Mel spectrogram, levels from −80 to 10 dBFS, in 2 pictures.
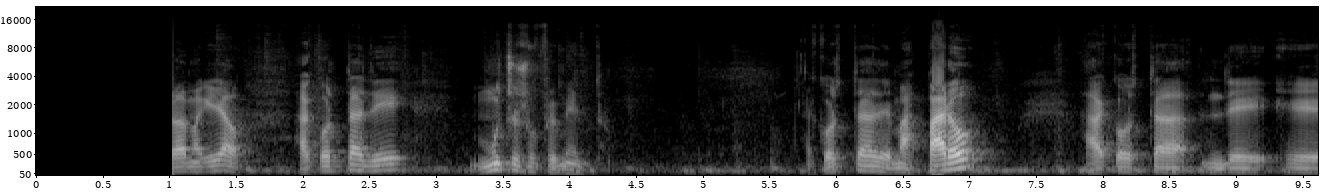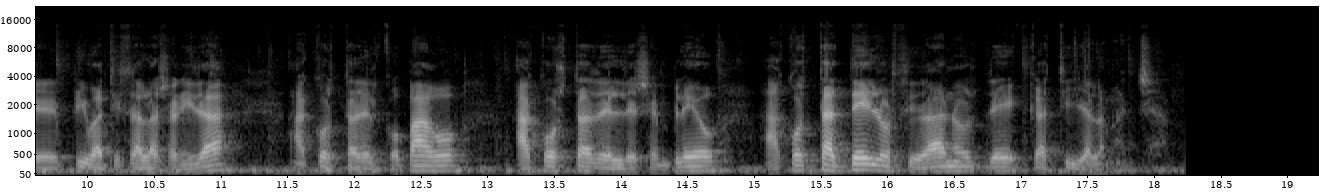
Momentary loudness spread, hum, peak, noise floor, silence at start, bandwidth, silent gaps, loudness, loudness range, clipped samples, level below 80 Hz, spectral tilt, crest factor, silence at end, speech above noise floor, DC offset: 15 LU; none; 0 dBFS; -54 dBFS; 1 s; 15 kHz; none; -23 LUFS; 7 LU; under 0.1%; -60 dBFS; -5.5 dB/octave; 24 dB; 1 s; 31 dB; under 0.1%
